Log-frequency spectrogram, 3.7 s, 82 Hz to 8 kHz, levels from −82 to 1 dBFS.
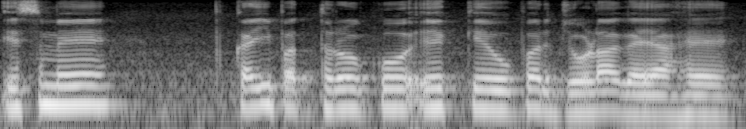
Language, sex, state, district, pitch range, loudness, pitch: Hindi, male, Uttar Pradesh, Lalitpur, 155-185 Hz, -14 LUFS, 170 Hz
